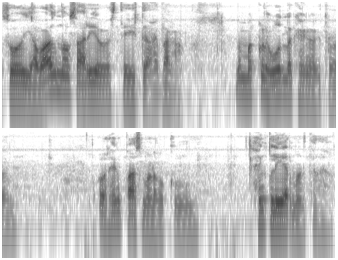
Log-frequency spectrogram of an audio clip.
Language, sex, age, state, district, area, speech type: Kannada, male, 30-45, Karnataka, Bidar, urban, spontaneous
